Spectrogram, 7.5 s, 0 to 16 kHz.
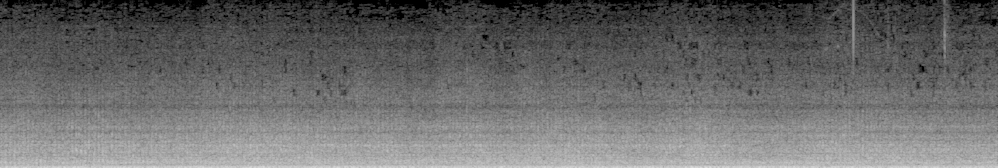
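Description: A Shrike 530F helicopter in Microsoft Flight Simulator runs with a steady, dense engine and rotor drone. The broadband rumble holds constant and loud from start to finish, with no voices.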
